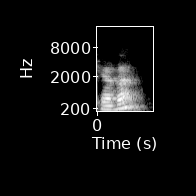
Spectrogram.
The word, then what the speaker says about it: Keve: You would pronounce it Keve as an English speaker, but my husband is Hungarian, so you pronounce it Keve.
